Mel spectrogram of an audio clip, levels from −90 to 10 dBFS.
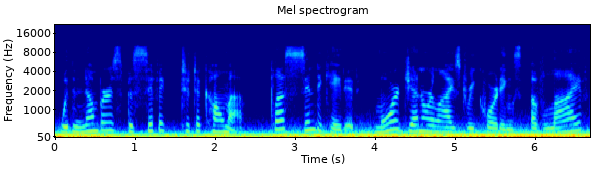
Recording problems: low rumble; loud; throughout; 4 dB below the speech

